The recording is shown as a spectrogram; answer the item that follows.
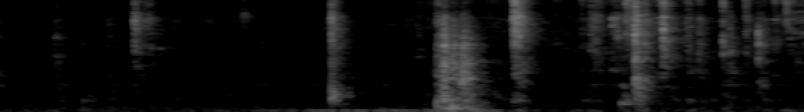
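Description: Near silence with a few faint, scattered clicks and taps, more of them near the end: tarot cards being handled and picked up off camera.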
